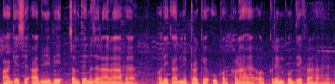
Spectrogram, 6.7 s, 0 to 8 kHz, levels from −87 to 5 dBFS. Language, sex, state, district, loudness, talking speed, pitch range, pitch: Hindi, male, Bihar, West Champaran, -18 LUFS, 205 wpm, 95-105 Hz, 100 Hz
